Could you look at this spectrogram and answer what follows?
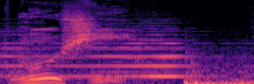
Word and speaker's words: Mushi: maybe you'd like the Avatar's help now it's pronounced Mushi you telling me how to do my job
